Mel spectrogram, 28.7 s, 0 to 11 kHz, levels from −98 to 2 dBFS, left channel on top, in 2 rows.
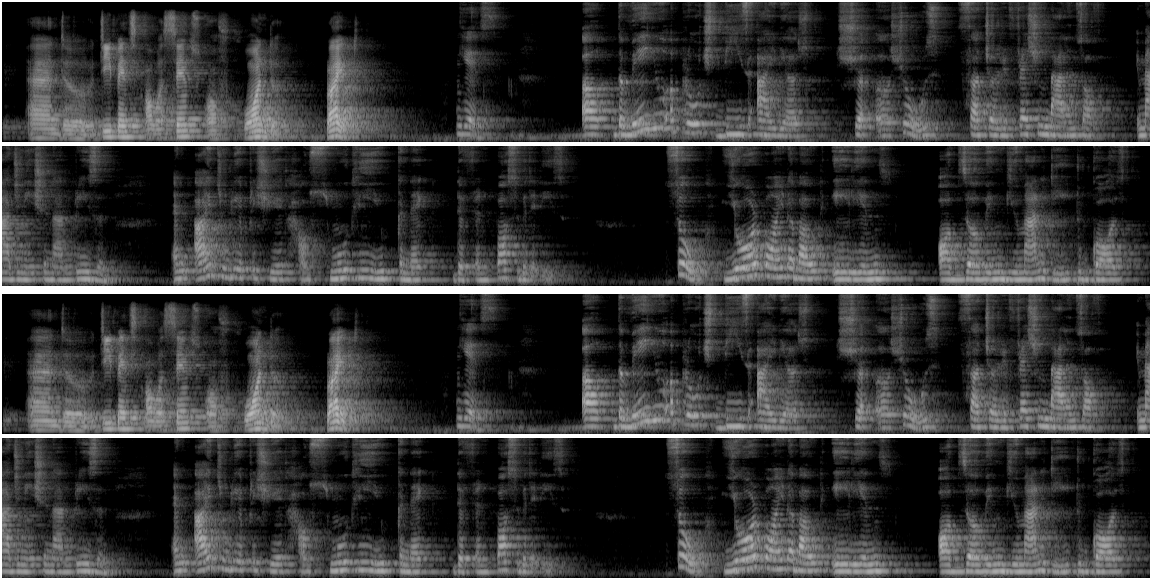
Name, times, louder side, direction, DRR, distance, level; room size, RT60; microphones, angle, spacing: voice 1, 0.3-3.5 4.1-4.4, left 1 dB, 25° left, 6 dB, 1.6 m, -35 dB
voice 2, 5.7-6.1 7.2-10.1 10.4-11.7 12.0-13.8 14.2-15.7 16.5-19.7 20.0-21.4 22.7-25.5 26.0-28.4, right 1 dB, 5° right, 5 dB, 0.7 m, -39 dB
28.0 x 11.5 x 8.2 m, 1.2 s
head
